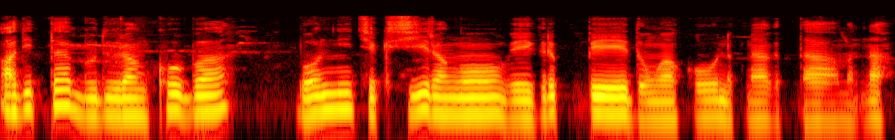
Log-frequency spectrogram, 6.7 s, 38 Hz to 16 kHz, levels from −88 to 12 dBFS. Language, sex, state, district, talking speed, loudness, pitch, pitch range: Garo, male, Meghalaya, South Garo Hills, 80 wpm, -20 LUFS, 120 Hz, 100-135 Hz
